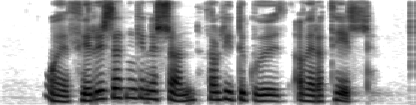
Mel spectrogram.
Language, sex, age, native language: Icelandic, female, 40-49, Icelandic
